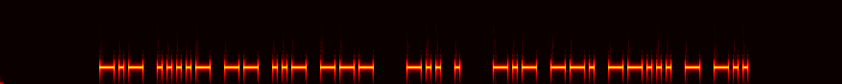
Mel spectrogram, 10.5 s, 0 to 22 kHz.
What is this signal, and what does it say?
Morse code, heard as a keyed tone, about 20 wpm, 700 Hz. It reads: K4MUO DE KG7TD
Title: USA Callsign DE Callsign - 5 Characters - 20wpm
